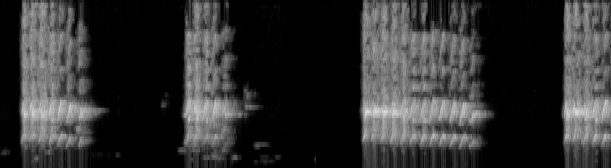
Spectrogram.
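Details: Clear, sharp 'shooting' calls of a bajing kekes squirrel meant for training songbirds: four harsh, rapid-pulsed chattering bursts, the longer ones lasting over a second, separated by silent gaps.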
